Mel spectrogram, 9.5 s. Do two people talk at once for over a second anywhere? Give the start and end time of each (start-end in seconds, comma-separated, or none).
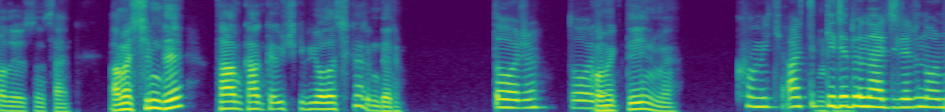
none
